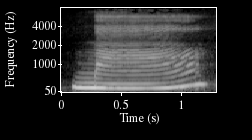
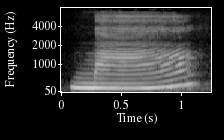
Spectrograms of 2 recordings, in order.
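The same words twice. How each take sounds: First: The pitch rises from mid to high. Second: The pitch rises from mid to high.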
